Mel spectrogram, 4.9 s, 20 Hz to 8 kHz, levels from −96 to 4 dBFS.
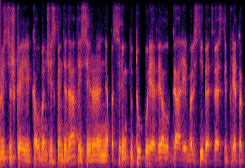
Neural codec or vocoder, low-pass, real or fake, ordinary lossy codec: none; 7.2 kHz; real; Opus, 16 kbps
